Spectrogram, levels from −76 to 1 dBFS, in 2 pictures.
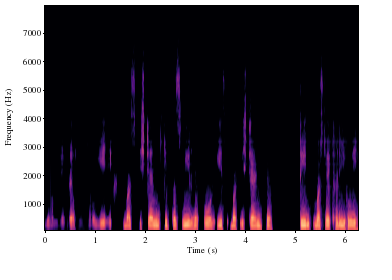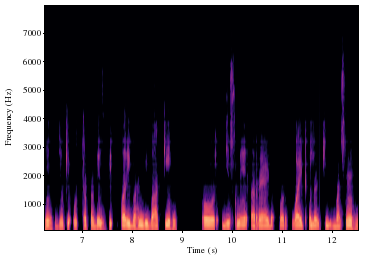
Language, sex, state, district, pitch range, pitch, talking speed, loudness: Hindi, male, Uttar Pradesh, Jyotiba Phule Nagar, 120-130 Hz, 125 Hz, 165 wpm, -19 LUFS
